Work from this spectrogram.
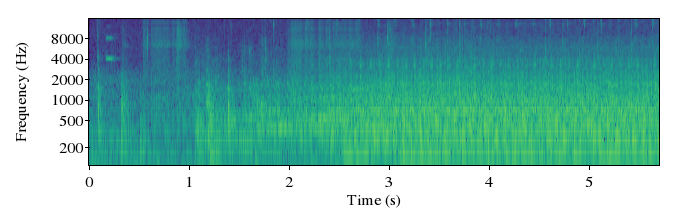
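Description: A Bernina 480 sewing machine stitches a decorative pattern at full 9mm width, starting with a few slow, uneven needle clicks and then settling into a fast, steady mechanical whirr close by.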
